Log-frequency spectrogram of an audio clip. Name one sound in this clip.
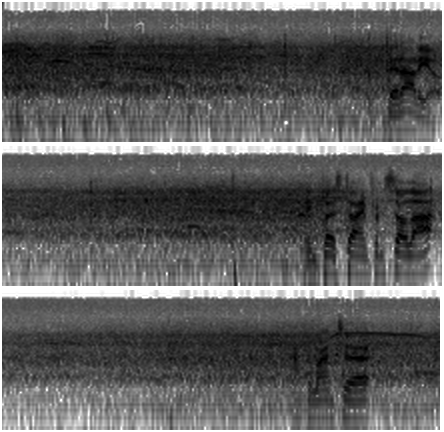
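A large stadium crowd roars and murmurs in the open air.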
